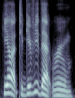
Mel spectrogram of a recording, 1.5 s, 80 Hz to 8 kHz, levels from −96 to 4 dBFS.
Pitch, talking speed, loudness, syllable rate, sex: 190 Hz, 280 wpm, -17 LUFS, 5.0 syllables/s, female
